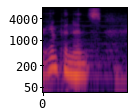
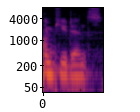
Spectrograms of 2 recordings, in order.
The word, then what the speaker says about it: impudence: I won't tolerate your impotence uh impotent I'm pronouncing that wrong impudence impudence you should know better than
